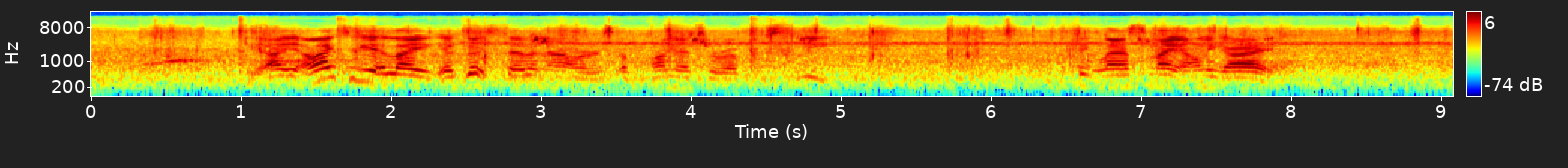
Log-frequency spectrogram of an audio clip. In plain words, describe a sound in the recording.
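A young woman talks close to the microphone.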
